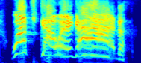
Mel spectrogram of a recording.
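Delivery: put-on very high, very loud scream in Jersey accent. Reenacting a scene together with another person: Jersey-accent scream. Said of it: "this beautiful Jersey accent scream".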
